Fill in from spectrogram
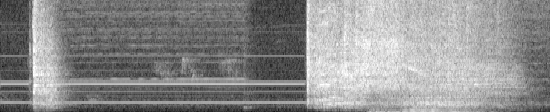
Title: Tahoe No Start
